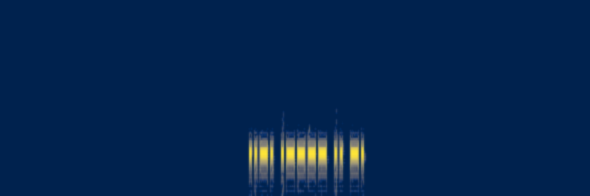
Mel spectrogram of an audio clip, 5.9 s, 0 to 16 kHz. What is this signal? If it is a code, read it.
Morse code, heard as a keyed tone, about 41 wpm, 700 Hz. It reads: F1IN
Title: DXCC-100 Call Signs - 4 Characters - Repeated 3x - 45wpm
